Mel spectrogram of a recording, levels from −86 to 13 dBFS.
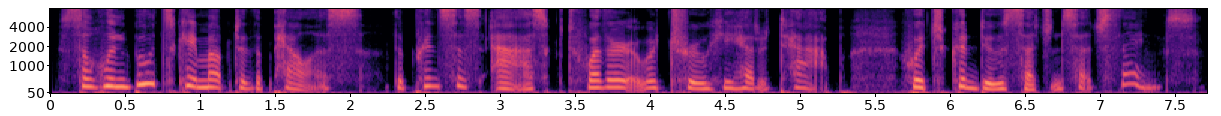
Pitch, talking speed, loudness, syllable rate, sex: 235 Hz, 200 wpm, -20 LUFS, 4.8 syllables/s, female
